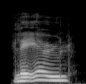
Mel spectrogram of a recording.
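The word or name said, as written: lagerøl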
